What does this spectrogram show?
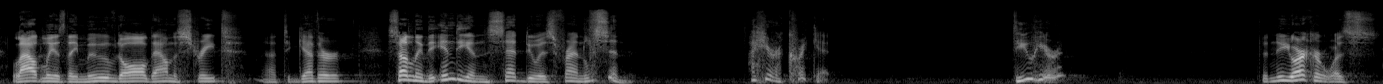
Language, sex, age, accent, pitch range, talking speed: English, male, 50-69, American, 110-150 Hz, 130 wpm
